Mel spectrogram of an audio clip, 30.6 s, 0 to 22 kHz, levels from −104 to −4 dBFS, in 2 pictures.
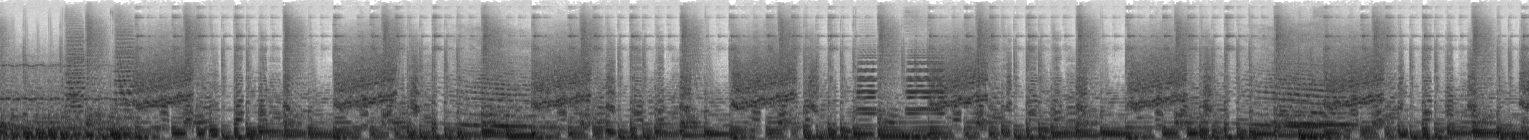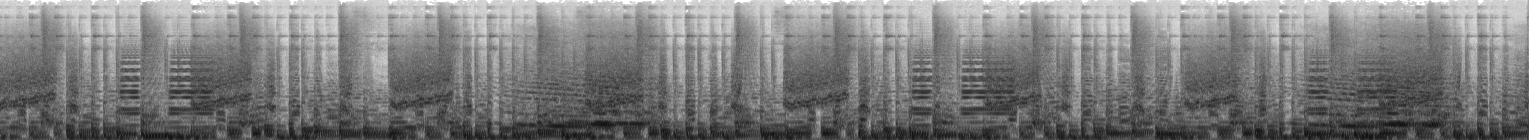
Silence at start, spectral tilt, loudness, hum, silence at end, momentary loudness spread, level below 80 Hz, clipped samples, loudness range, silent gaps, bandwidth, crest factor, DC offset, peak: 0 s; -5.5 dB/octave; -18 LUFS; none; 0 s; 5 LU; -24 dBFS; under 0.1%; 2 LU; none; 19.5 kHz; 16 dB; 0.8%; -2 dBFS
